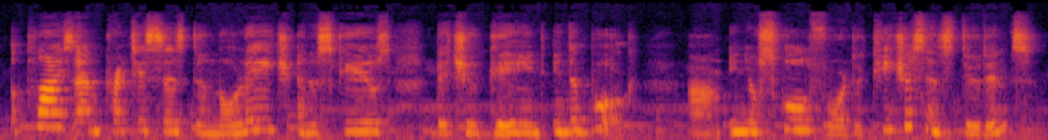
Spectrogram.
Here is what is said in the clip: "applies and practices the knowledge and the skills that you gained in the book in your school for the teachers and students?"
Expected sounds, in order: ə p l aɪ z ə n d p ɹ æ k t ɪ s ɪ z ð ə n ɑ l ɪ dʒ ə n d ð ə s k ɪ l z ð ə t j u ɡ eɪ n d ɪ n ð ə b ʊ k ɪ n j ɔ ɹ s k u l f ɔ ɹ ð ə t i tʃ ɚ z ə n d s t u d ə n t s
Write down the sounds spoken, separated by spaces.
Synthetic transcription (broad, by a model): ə p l aɪ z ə n p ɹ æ k t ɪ s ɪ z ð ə n ɑ l ɪ dʒ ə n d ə s k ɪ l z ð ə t j u ɡ eɪ n d ɪ n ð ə b ʊ k ɪ n j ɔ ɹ s k u l f ɔ ɹ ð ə t i tʃ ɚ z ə n s t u d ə n t s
